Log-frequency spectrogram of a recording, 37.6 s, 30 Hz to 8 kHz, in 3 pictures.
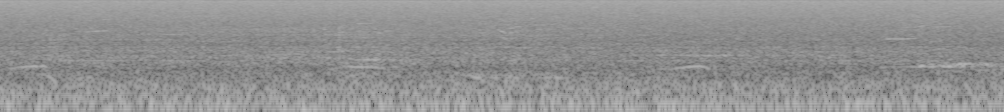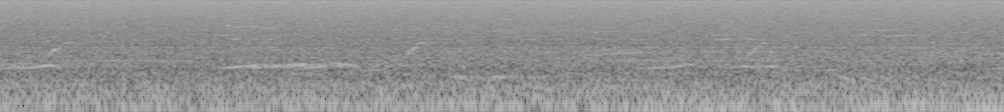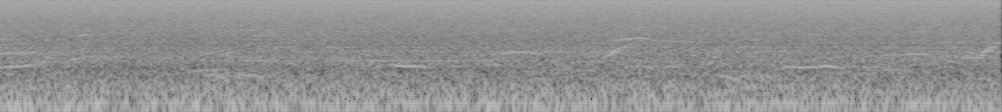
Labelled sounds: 1.1	1.4	humpback whale, 1.6 to 1.8 kHz
11.1	11.4	humpback whale, 1.1 to 1.2 kHz
32.8	33.2	humpback whale, 1.0 to 1.2 kHz

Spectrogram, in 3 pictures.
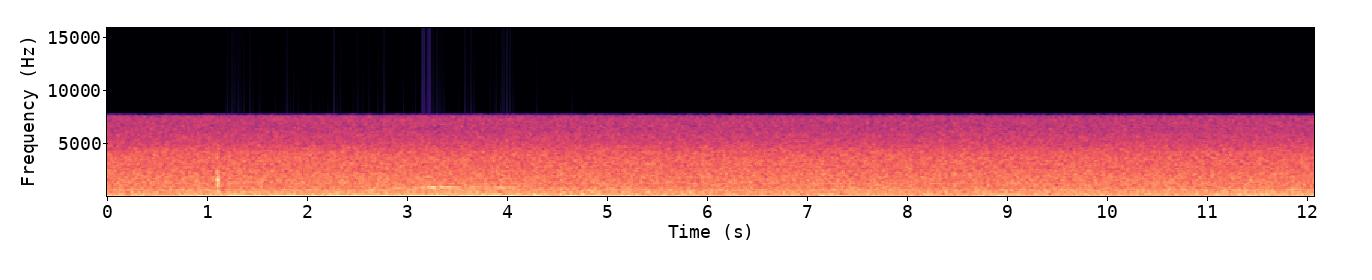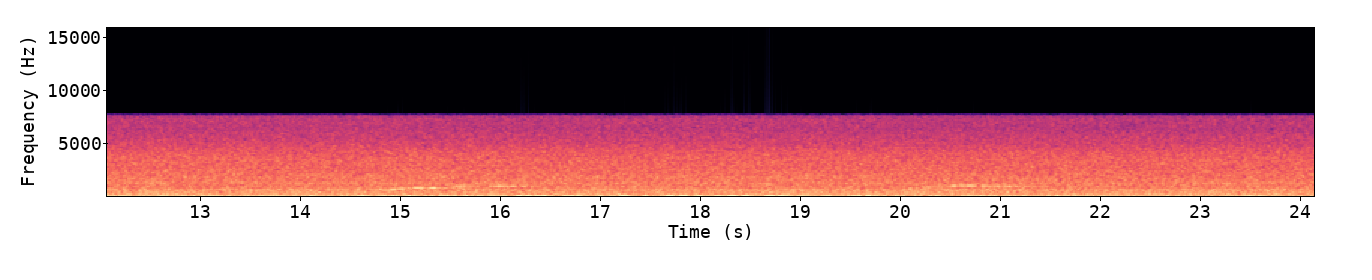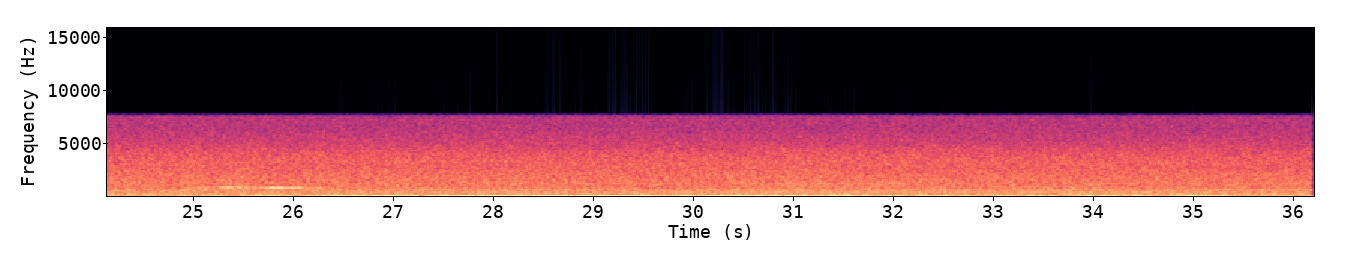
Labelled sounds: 15.5	16.2	humpback whale, 0.99 to 1.1 kHz
20.5	20.8	humpback whale, 0.99 to 1.1 kHz
25.7	26.1	humpback whale, 0.83 to 0.93 kHz

